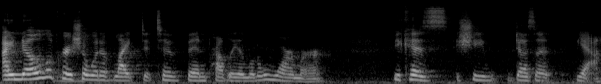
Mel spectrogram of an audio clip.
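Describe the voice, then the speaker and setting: At a moderate pace, the speaker uses a normal speaking voice with lively intonation. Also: woman, medium pitch for a woman. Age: 40s. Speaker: podcast host. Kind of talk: casual chat.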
